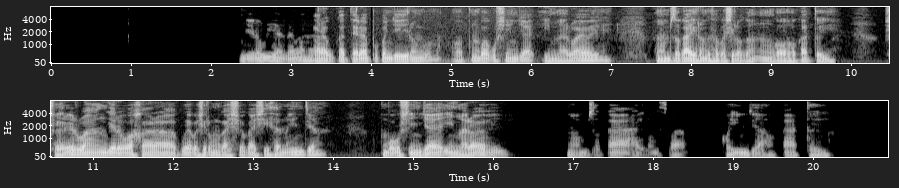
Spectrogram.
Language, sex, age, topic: Oshiwambo, male, 36-49, finance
